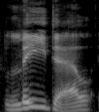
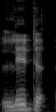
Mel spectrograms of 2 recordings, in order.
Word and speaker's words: Lidl: While it's pronounced Lidl in its own hometown, Germany, most of it actually call it Lidl.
